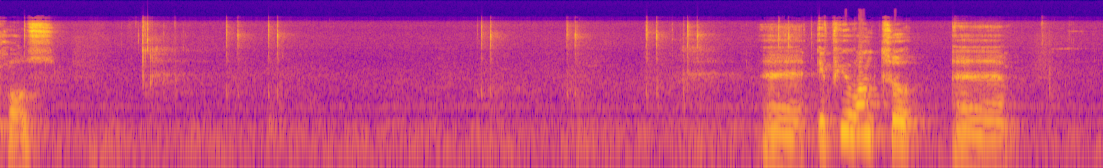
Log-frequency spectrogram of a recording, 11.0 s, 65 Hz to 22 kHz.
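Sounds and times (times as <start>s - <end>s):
computer mouse clicks: 2.2s - 2.9s, 4.8s - 7.1s.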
